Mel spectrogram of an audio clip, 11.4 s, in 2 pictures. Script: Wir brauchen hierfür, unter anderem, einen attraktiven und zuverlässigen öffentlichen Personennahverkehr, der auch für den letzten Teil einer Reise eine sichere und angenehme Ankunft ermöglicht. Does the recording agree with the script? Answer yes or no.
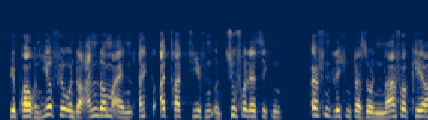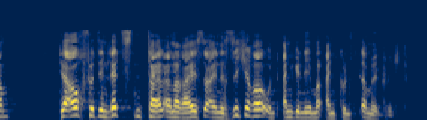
yes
